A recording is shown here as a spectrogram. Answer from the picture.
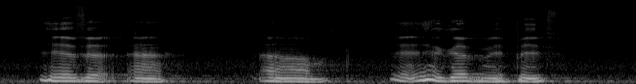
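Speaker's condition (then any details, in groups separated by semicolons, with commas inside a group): ALS; seen crawling on stage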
